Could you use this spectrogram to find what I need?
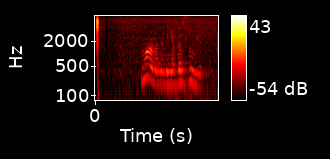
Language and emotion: Russian, angry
